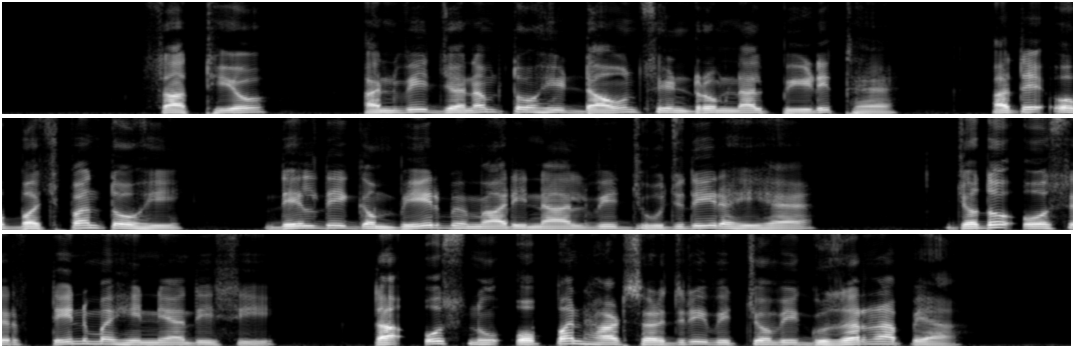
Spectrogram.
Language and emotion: Punjabi, neutral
